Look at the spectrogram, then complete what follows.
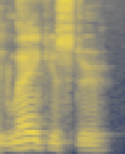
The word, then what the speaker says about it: Lancaster: Now in Texas, from how I heard, they say Lancaster. That's how they say it in Dallas from what I heard.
